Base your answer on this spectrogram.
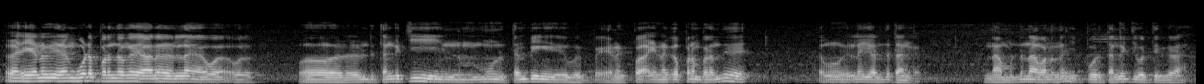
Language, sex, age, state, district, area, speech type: Tamil, male, 60+, Tamil Nadu, Perambalur, rural, spontaneous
